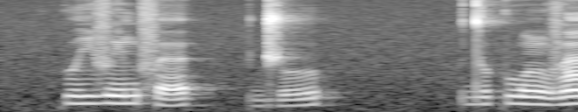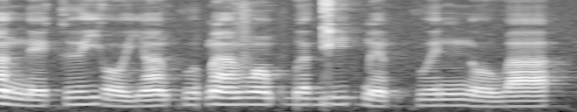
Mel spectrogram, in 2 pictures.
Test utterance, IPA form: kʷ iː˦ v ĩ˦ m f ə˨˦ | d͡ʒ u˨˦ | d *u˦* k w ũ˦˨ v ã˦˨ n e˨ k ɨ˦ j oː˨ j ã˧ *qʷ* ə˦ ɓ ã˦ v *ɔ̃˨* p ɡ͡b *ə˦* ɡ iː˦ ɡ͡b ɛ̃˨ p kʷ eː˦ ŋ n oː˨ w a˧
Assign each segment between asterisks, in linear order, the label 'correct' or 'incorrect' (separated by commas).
correct, incorrect, incorrect, correct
